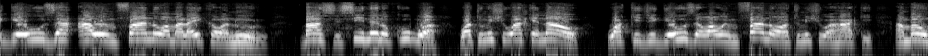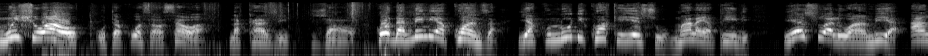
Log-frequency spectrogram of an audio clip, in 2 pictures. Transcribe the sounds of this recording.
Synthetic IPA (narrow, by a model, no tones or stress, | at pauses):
ɡɛuzaʔawɛm̩fanɔwamalaikawanuɾṵ | ɓasisinɛnɔkuɓwa | watumiʃiwakɛnaɔ | wakiʄiɠɛuzawawɛm̩fanɔwawatumiʃiwaɦaki | ambaɔmwiʃɔwaɔutakuwasawasawa̰ | nakazi | za̰ɔ̰kwajɔɗalilijakwanza̰ | jakuɾuɗikwakɛjɛsumaɾajapili | jɛsualiwaːmbiaa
